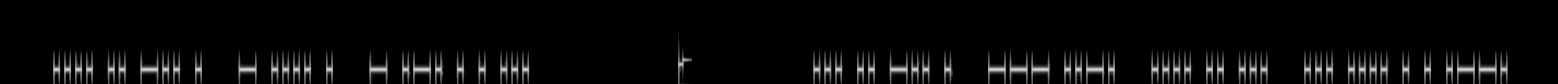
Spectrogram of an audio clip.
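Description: Morse code practice tones at about 22 words per minute: a steady mid-pitched beep keyed in quick dots and dashes, broken by a pause with a single soft click, then resuming.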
